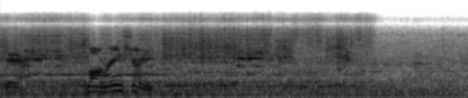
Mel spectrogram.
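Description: A hose sprays water hard against the ground with a steady hiss.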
